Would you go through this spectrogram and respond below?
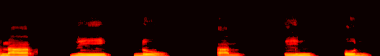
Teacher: জিহ্বার আগা তার বরাবর উপরের তালুর সঙ্গে লাগাইয়া নুন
